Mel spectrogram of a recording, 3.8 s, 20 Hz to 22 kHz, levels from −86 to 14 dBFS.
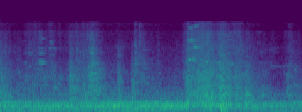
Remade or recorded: recorded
